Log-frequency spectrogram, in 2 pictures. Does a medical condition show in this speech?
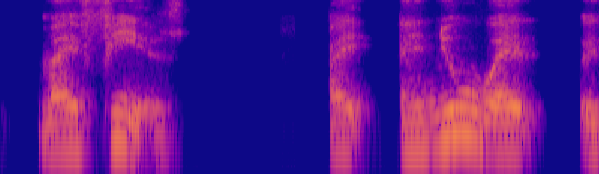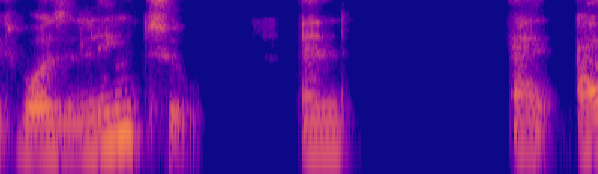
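Yes: ALS, bulbar form, bulbar onset.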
